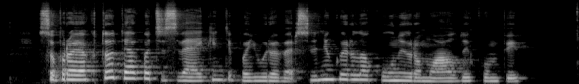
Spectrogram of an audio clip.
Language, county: Lithuanian, Vilnius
